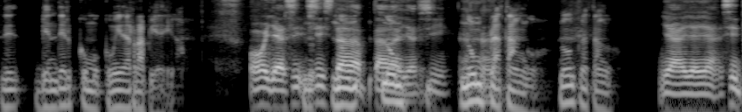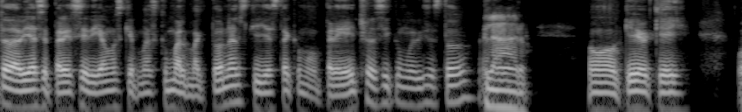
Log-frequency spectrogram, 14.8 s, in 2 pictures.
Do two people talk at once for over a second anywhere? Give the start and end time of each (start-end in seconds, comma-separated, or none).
3.0-5.1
